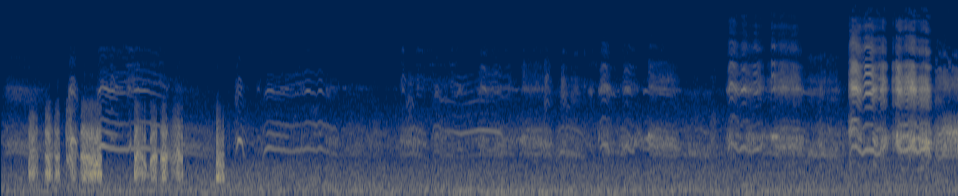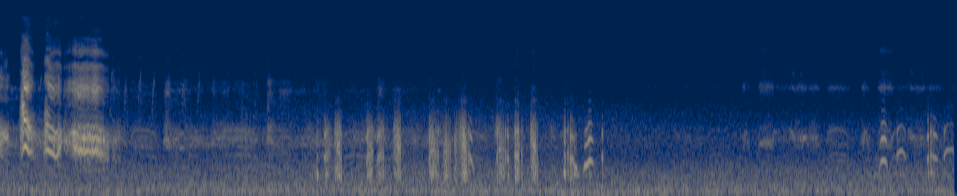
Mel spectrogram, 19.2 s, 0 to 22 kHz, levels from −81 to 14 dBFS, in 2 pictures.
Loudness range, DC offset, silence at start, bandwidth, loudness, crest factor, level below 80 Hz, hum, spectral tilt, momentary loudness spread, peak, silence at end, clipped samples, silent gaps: 16 LU; under 0.1%; 0 s; over 20 kHz; -30 LUFS; 28 dB; -48 dBFS; none; -3.5 dB/octave; 19 LU; -4 dBFS; 0 s; under 0.1%; none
